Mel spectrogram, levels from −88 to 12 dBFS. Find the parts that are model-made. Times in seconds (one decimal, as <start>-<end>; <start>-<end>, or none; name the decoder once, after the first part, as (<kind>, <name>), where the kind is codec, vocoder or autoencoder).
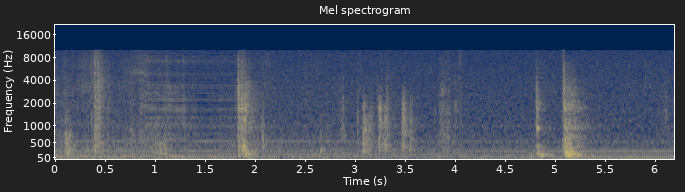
0.9-1.9 (codec, SNAC)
